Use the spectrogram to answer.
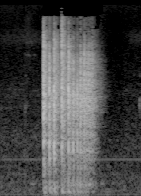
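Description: Dice are rolled during a tabletop role-playing game death saving throw: a quick rattling clatter of many sharp clicks, less than a second long, standing alone in near silence.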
